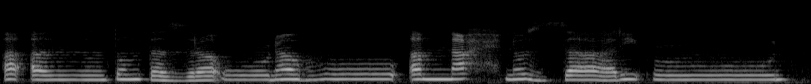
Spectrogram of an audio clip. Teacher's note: أأنتم اخفا حقیقی ہے، تم میں اظہار شفیع کرنا ہے، رو کو پر پڑھنا ہے. ہو میں مد صلہ کبرا ہے اور آگے الزارعون زئی کے اوپر تشدید ہے، سختی کر کے فتح قائمہ ادا کرنی ہے.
